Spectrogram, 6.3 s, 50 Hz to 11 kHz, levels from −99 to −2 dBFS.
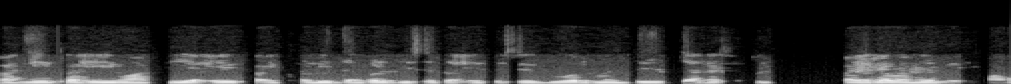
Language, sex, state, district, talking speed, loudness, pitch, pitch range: Marathi, male, Maharashtra, Sindhudurg, 150 wpm, -15 LUFS, 130 Hz, 125-130 Hz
